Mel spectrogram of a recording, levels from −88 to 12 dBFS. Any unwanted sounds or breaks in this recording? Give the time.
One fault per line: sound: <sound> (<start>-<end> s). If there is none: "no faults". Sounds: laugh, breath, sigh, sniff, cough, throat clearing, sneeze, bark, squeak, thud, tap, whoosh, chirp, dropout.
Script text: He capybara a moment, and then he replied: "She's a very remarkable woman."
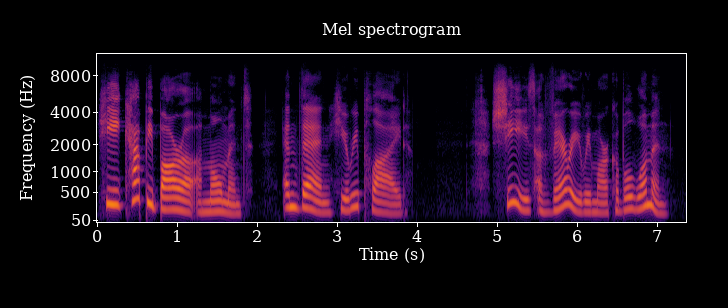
no faults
